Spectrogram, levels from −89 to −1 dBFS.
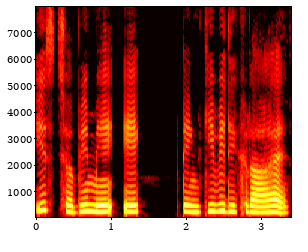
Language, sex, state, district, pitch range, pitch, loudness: Hindi, female, Assam, Kamrup Metropolitan, 235-260 Hz, 245 Hz, -15 LUFS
